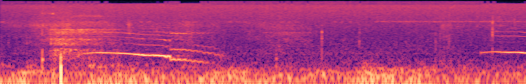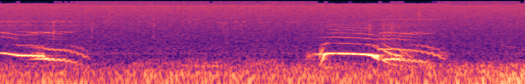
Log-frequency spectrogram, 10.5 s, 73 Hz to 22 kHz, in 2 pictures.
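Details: Barred owl (Strix varia) hooting at night beside a forest backroads campsite on a cold night near 34–35°F: three wailing, downslurred hoots about three seconds apart, each falling from a mid pitch, over a steady low rumble.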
